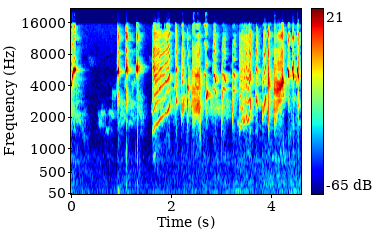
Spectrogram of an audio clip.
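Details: Long-tailed shrike in lively combination song, a lure for shrikes reluctant to sing: after a pause, three sharp high notes lead into a fast, rich warble of rising sweeps, trills and chattering phrases.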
